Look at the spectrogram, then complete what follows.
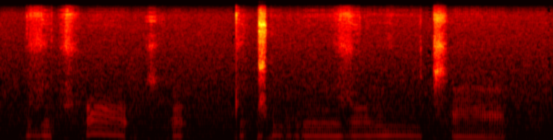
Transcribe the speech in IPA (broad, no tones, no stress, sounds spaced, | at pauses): z ə t͡sʼ ɔː ʔ t͡ʃʼ ɔ ʔ tː ə ǁ ɨ r əː z ɔ v ɨː t͡ʃʼ aː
